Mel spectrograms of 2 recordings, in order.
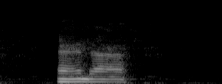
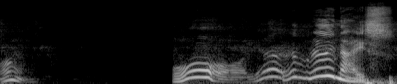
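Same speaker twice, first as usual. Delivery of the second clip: imitated voice rising much higher in admiration; impressed stepmom; 7 semitones higher, slower than usual. Dad's wife now admiring the sphere, higher imitated voice. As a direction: lightly mimic her sudden interest.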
